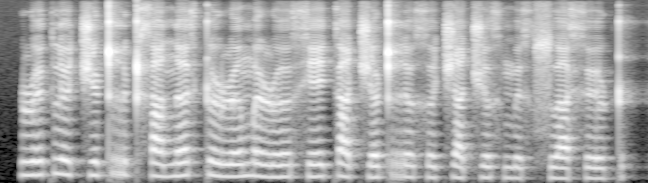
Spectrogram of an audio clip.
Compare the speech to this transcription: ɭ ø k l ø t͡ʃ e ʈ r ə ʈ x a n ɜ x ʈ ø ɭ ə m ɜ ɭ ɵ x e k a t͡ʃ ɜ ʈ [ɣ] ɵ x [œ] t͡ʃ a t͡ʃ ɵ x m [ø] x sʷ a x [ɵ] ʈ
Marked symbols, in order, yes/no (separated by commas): no, no, yes, no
